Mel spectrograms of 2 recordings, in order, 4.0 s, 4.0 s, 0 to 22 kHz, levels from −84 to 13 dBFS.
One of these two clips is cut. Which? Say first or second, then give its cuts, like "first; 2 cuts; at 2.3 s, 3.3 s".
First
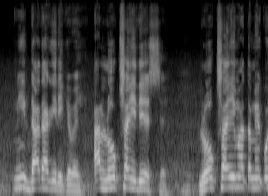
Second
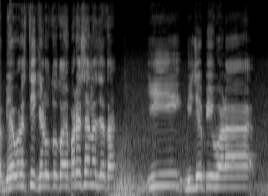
second; 1 cut; at 1.9 s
